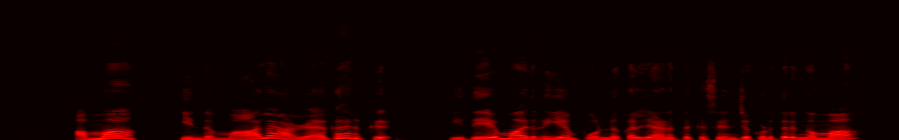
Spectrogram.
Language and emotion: Tamil, happy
